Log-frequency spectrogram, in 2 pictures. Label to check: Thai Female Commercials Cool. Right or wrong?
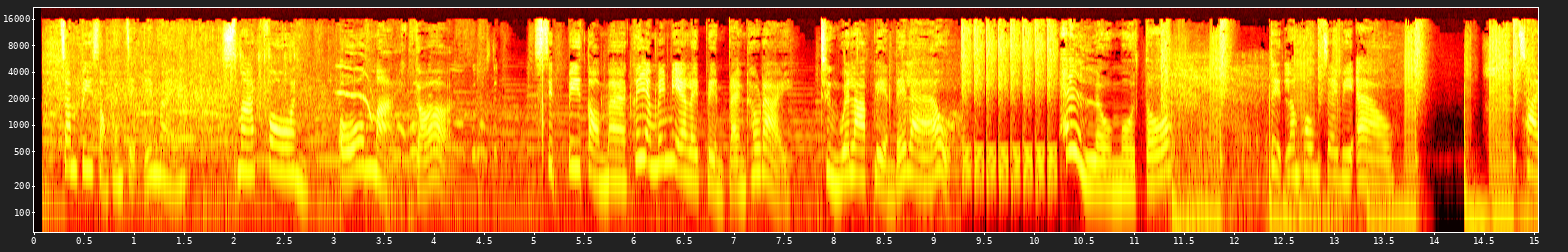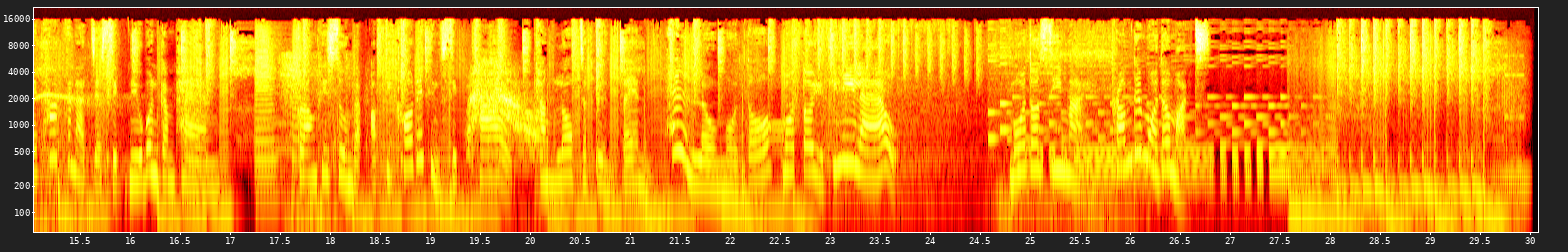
Right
